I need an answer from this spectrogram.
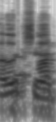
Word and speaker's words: osha: So they yeah, it's like OSHA, just like the government organization, OSHA.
